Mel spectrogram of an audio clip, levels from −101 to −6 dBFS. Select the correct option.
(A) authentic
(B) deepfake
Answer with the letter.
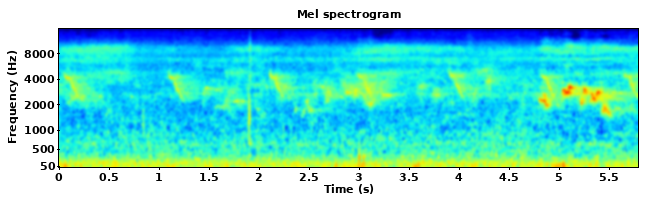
B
